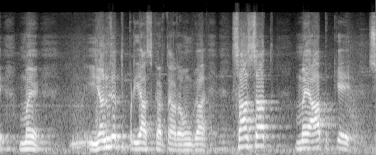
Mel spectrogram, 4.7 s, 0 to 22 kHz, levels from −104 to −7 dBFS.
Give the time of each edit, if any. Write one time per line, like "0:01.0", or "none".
0:02.7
